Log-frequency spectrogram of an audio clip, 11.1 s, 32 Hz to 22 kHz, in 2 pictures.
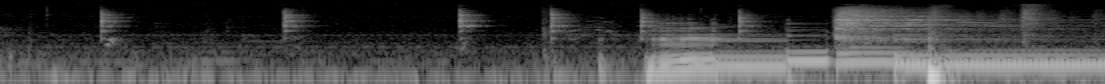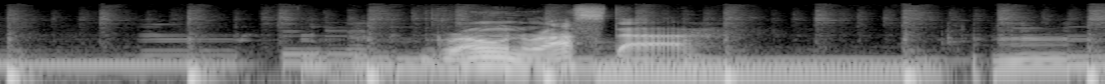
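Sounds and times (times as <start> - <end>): funk band music: 3.2 - 11.0.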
